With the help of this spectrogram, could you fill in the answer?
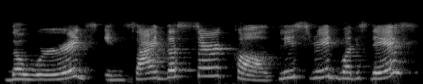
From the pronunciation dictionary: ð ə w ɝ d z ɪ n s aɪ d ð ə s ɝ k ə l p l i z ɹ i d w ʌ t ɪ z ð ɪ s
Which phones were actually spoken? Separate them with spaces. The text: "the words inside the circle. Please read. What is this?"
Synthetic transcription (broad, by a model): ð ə w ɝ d s ɪ n s aɪ d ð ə s ɝ k ə l p l i s ɹ i d w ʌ t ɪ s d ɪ s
